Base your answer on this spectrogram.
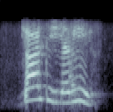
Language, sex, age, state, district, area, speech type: Dogri, female, 18-30, Jammu and Kashmir, Udhampur, rural, conversation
